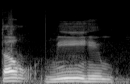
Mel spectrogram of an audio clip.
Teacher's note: تا کو باریک پڑھنا ہے اور را کو موٹا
